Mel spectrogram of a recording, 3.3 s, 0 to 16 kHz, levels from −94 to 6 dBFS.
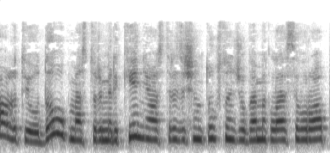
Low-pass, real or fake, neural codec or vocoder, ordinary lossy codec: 9.9 kHz; real; none; MP3, 48 kbps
